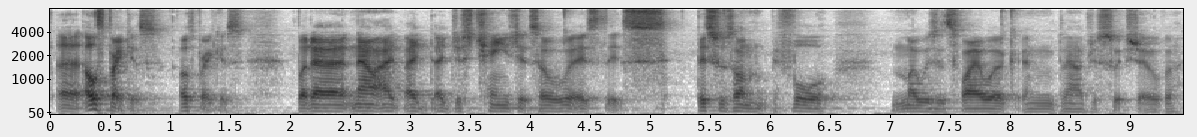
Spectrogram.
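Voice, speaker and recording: A middle-aged man, getting over a cold and a bit sniffly, talking through a game on a livestream in a halting way, thinking aloud with lots of fillers. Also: low voice, fairly even intonation. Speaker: gaming livestream host. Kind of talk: casual gameplay commentary.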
